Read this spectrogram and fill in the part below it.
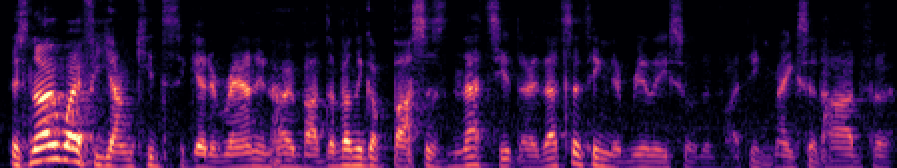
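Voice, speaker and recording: A man hosting a podcast, chatting casually with quick interjections and follow-up questions. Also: mid-range voice, expressive, bright, forceful tone. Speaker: podcast host.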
